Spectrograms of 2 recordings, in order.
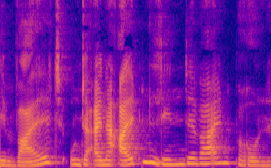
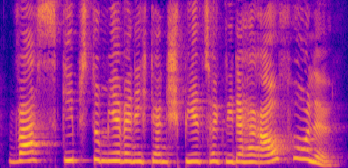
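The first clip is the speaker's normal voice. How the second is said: high, loud frog character voice; calling frog; 9 semitones higher, 6 dB louder than usual. A narrator's reading. Frog calls to the weeping princess, high and loud.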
